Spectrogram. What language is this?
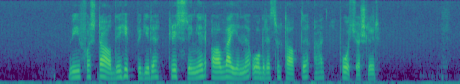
Norwegian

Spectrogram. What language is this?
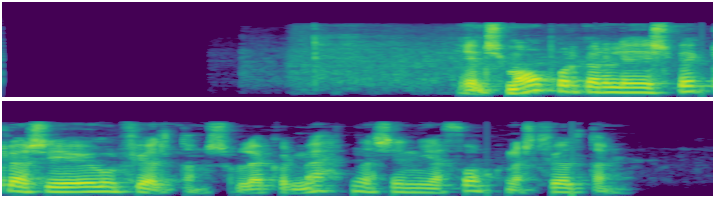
Icelandic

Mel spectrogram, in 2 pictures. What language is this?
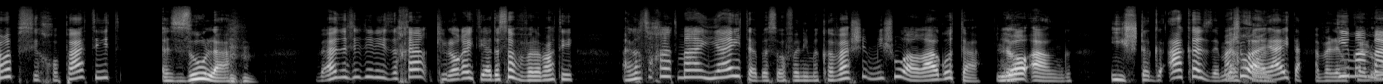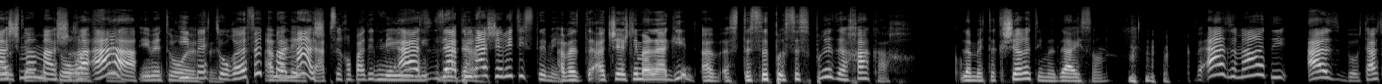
Hebrew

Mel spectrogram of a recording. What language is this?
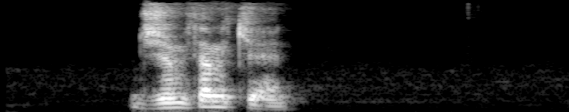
Kabyle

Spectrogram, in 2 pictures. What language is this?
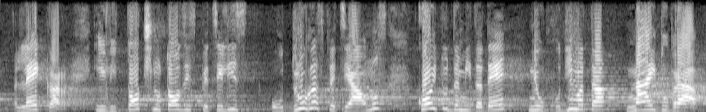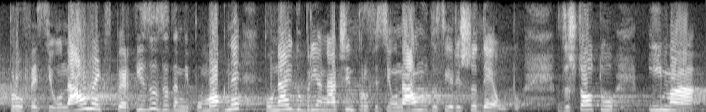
Bulgarian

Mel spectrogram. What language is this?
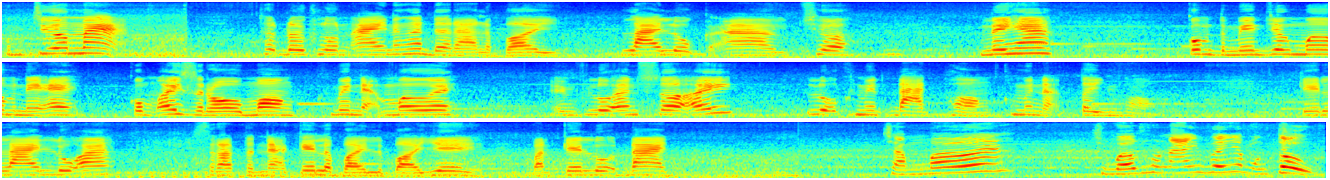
Vietnamese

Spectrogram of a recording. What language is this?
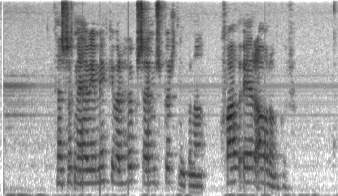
Icelandic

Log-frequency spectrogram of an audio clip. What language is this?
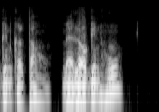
Hindi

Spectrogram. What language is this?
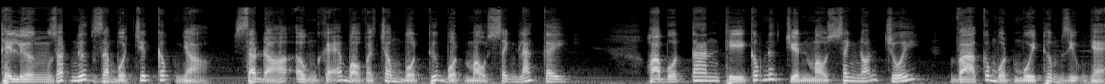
Vietnamese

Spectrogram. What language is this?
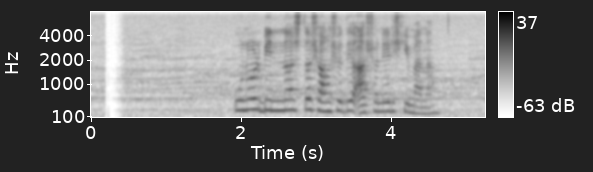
Bangla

